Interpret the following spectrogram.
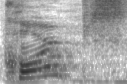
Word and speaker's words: Corpse: He's doing Corpse Corp. It's pronounced Core. Sorry. You don't pronounce the P.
